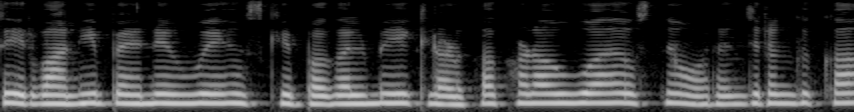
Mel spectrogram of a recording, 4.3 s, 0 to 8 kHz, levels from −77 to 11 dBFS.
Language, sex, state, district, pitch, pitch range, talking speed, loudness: Hindi, female, Chhattisgarh, Sukma, 245 Hz, 235-245 Hz, 240 wpm, -13 LUFS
